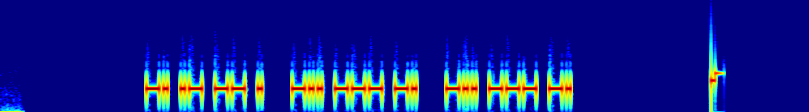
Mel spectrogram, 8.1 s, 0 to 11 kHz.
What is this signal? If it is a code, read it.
Morse code, heard as a keyed tone, about 28 wpm, 700 Hz. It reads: NAME DON DON
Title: Practice QSO - Exchange 1 - Beginning - 28wpm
